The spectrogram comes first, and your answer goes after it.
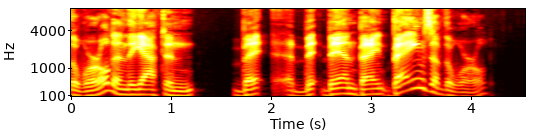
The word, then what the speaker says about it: Baines: world and the Afton Baines of the world, I remember her last name's pronunciation because it's like the evil guy in the Batman movie. That's Bane, right?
